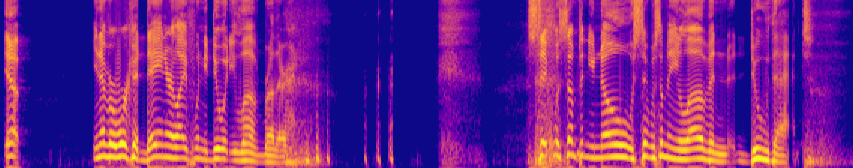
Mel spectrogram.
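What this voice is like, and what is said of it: Imitates a mohel's voice. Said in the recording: “my impression of that moil who does that certain type of circumcision ... my impression of that guy”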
